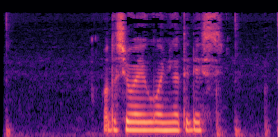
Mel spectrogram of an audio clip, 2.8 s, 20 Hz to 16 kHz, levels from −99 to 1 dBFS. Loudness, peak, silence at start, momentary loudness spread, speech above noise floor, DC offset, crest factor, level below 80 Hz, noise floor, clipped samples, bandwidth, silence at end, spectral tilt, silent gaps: -22 LUFS; -6 dBFS; 0.05 s; 14 LU; 40 dB; under 0.1%; 18 dB; -58 dBFS; -62 dBFS; under 0.1%; 11.5 kHz; 0.1 s; -4 dB/octave; none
